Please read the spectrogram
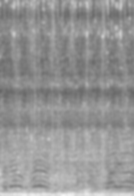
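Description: Voices calling out in a run of short rising-and-falling shouts, over a steady background hiss.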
